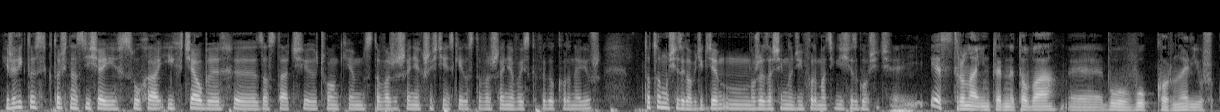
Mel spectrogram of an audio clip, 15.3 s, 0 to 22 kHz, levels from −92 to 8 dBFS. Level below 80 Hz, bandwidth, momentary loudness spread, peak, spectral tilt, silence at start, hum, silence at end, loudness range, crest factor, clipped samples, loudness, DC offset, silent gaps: -34 dBFS; 7 kHz; 8 LU; -2 dBFS; -6 dB/octave; 0 s; none; 0.1 s; 5 LU; 18 dB; under 0.1%; -21 LUFS; under 0.1%; none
